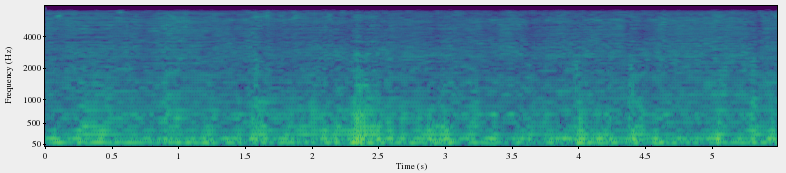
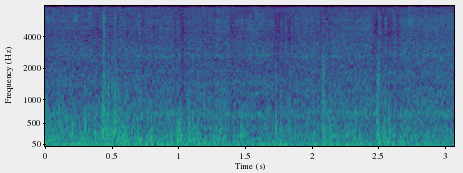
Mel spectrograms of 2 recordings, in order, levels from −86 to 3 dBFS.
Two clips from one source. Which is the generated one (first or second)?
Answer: first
